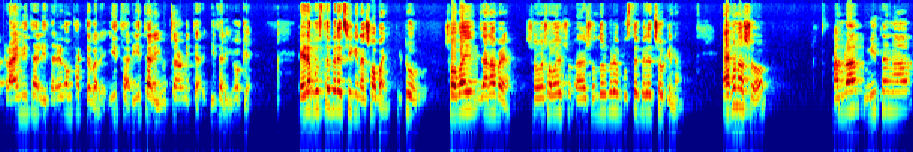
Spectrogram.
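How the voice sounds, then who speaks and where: A man, teaching an informal exam-prep chemistry lesson, repeating terms slowly and asking students whether they follow. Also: high-pitched. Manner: repeats terms slowly, checks understanding with questions. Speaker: chemistry tutor.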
